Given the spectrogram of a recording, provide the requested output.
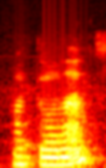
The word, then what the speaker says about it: McDonald's: McDonald's. Mac. No hay una A, es la M-M-M-M-Mac.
